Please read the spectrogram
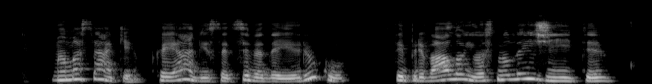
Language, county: Lithuanian, Marijampolė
